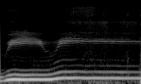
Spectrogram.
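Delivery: high squealing wee of a little pig; piggy squeal. Acted. Mother reading the rhyme, squealing like the piggy. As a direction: squeal it like a piglet running home. Piglet crying wee all the way home.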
